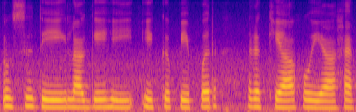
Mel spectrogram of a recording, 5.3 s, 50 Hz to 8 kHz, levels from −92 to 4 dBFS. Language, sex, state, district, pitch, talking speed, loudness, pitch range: Punjabi, female, Punjab, Kapurthala, 195 Hz, 100 wpm, -14 LUFS, 190-205 Hz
